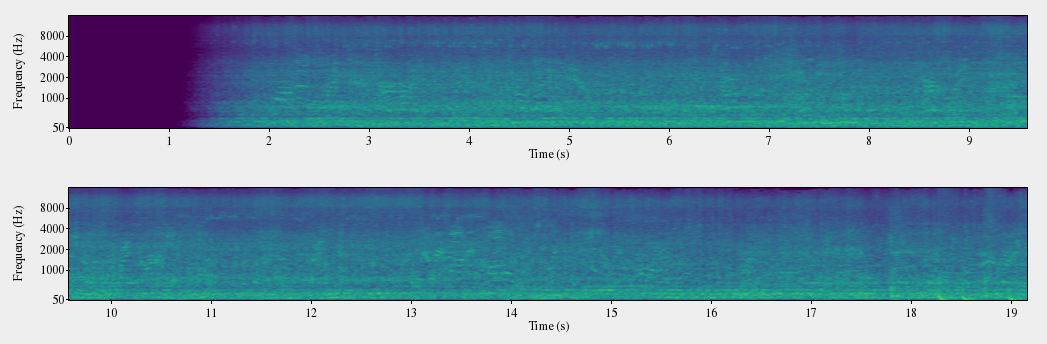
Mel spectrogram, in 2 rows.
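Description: A 1965 Chevelle SS's engine running steadily as the car drives slowly past, with voices in the background. The sound comes in suddenly about a second in.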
